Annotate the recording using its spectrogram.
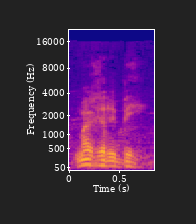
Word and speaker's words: Maghribi: Maghribi. That's how you say it in Arabic.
